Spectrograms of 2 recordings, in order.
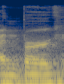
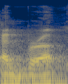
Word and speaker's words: Edinburgh: We had our field trip to Edinburgh, or Edinburgh if you say it how it's spelled, but it's pronounced Edinburgh.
